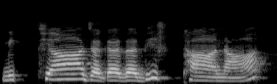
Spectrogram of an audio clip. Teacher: So Dha is a Mahaprana and we have a Shakara, Shanmukha Sha, and then we have Mahaprana Tha also here.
